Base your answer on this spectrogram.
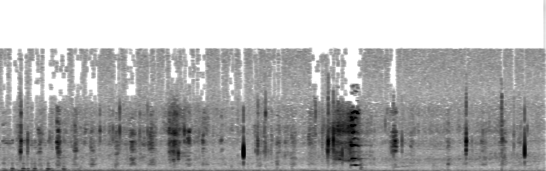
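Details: Pug named Alfa meeting a new dog friend outdoors; one short, bright vocal burst from a dog stands out just past midway, with a few faint scattered sounds over a steady low rumble of background noise.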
